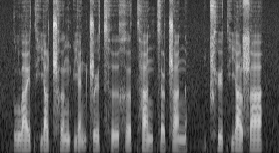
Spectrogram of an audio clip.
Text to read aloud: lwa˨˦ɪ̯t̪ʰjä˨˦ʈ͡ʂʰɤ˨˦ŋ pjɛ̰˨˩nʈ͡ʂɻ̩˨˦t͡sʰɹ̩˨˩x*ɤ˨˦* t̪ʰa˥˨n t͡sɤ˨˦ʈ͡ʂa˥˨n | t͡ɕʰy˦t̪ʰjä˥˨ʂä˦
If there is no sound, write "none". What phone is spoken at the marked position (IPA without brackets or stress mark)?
ɤ˨˦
